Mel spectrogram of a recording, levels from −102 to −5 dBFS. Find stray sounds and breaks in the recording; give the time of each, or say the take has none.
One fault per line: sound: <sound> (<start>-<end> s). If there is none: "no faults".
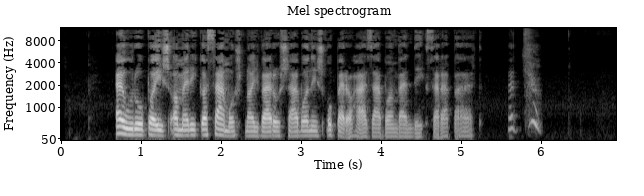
sound: sneeze (5.6-6.0 s)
